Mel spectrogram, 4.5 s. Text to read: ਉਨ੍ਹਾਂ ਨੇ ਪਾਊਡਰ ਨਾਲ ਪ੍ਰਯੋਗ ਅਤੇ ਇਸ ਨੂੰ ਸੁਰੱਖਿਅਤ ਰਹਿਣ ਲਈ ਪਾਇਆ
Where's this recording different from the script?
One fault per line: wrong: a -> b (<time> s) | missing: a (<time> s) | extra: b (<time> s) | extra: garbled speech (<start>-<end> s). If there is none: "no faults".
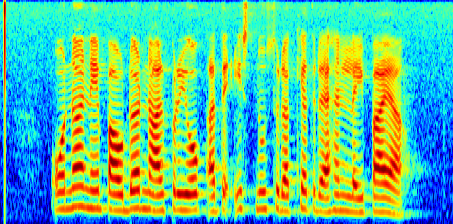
no faults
